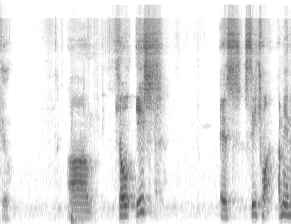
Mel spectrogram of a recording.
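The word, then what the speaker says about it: Szechuan: in the west uh sichan is hard to pronounce it s z e c H UA an sichan sichan when you hear the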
